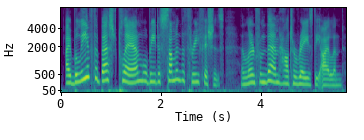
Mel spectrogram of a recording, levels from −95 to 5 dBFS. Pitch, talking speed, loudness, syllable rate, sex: 235 Hz, 220 wpm, -17 LUFS, 5.2 syllables/s, female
